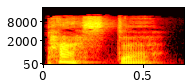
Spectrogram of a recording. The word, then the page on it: pasta: British English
